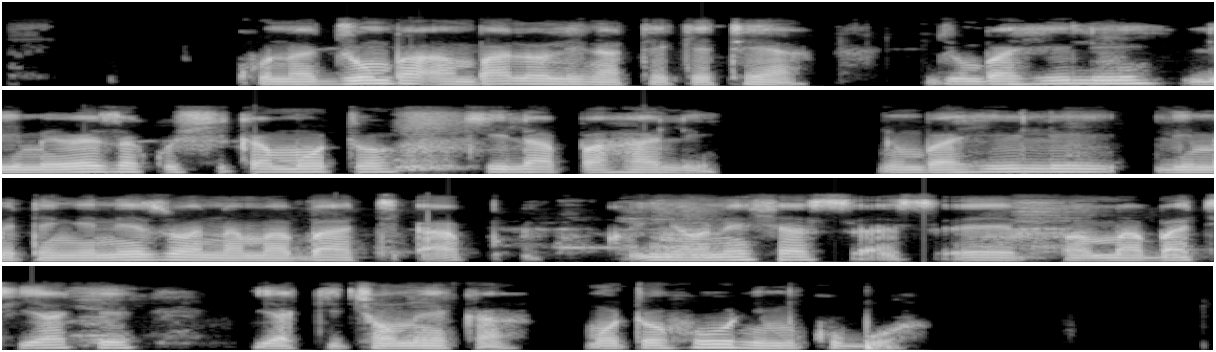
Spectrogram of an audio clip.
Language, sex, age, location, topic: Swahili, male, 18-24, Wajir, health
